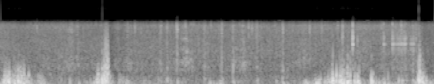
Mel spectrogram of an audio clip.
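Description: Horse's hooves thudding on a sand arena at a canter, coming in uneven groups of dull beats.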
